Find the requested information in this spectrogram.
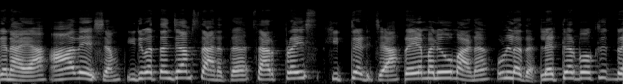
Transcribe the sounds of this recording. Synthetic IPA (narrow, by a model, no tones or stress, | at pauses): ɣɐnaːjɐaːʋe̞ːɕɐmiɾubɐt̪ːɐɲd͡ʑaːmst̪ʰaːnɐt̪ːɨsɐrprɐjshitːeɽit͡ɕːɐreːmɐlɐʋumaːɳɨuɭːɐðɨle̞tːɐrbo̞ːksitɖr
